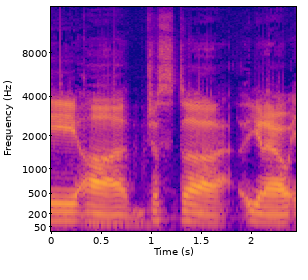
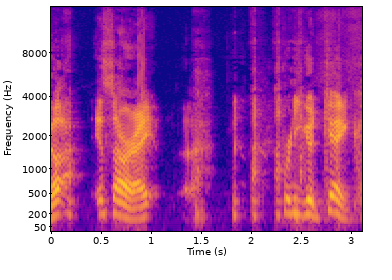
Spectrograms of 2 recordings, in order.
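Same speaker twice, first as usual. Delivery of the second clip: casual, high, offhand downplaying, delight barely hidden; 9 semitones higher, 6 dB louder than usual. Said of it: "I stone face it".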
